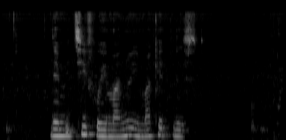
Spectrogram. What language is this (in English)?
Cameroon Pidgin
